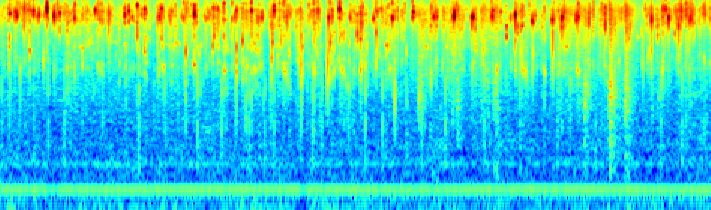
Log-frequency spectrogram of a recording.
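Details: Persian cats eating, recorded up close: a dense run of sharp crunching and biting clicks scattered throughout, over a steady low electrical hum.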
